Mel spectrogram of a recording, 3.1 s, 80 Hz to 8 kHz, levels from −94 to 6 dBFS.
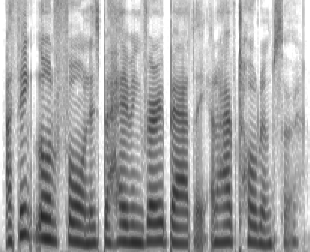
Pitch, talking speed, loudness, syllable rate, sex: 205 Hz, 270 wpm, -17 LUFS, 6.3 syllables/s, female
